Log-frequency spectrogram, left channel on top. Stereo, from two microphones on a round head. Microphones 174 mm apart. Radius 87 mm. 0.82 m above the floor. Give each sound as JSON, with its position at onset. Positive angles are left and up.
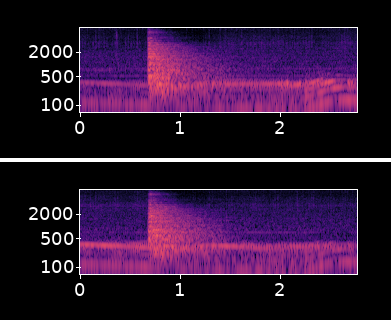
{"t": 0.7, "sound": "an explosion", "side_deg": 75, "distance_m": 1.5}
